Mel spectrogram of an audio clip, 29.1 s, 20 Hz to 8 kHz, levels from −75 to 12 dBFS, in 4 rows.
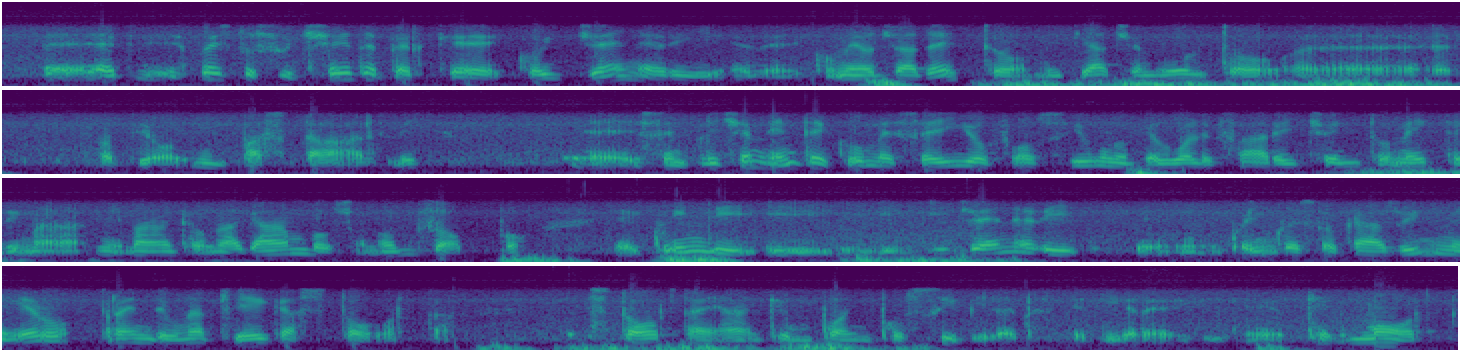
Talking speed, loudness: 130 wpm, -25 LUFS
